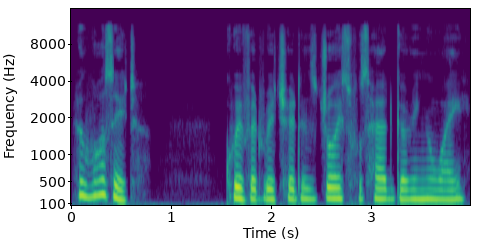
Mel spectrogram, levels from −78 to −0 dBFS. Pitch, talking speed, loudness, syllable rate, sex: 190 Hz, 165 wpm, -18 LUFS, 5.2 syllables/s, female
